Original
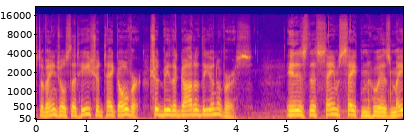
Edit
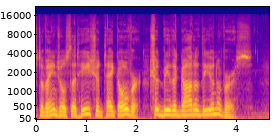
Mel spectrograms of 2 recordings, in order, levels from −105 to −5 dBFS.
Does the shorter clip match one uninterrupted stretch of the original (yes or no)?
yes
